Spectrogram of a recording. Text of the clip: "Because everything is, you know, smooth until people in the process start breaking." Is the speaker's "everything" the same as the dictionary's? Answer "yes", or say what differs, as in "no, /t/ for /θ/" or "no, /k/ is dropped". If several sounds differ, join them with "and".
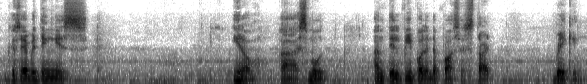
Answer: no, /t/ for /θ/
